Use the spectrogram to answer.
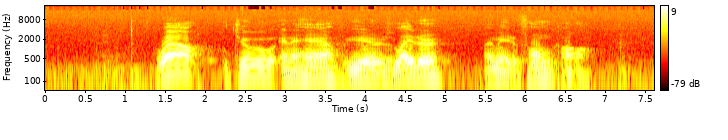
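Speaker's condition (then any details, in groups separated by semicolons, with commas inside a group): Cerebral palsy; since birth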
